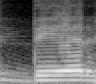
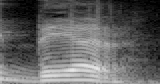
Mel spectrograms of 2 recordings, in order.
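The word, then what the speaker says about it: there: कुछ लोग जैसे ये देर है, ठीक है, देर पढ़ते हैं इसको देर, ना कि देयर।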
